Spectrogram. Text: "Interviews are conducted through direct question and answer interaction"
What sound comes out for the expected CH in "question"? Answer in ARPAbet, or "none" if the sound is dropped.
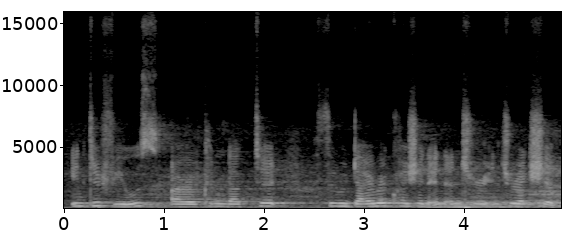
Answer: SH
